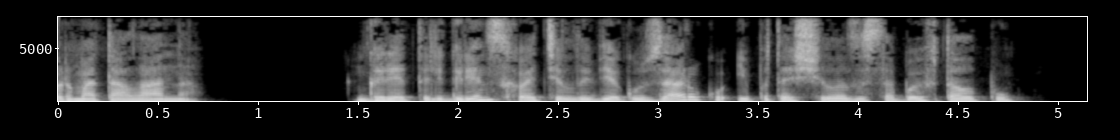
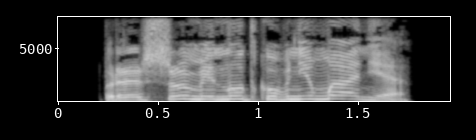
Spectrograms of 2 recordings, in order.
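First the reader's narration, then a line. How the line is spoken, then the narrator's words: Shout. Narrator (Russian): крикнула Пегги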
